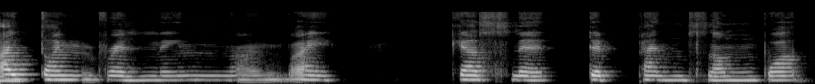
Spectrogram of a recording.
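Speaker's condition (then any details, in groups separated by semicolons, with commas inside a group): Cerebral palsy; slower speaking pace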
